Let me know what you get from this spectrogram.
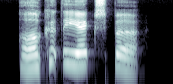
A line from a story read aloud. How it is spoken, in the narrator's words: the third voice cooed to peals of laughter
